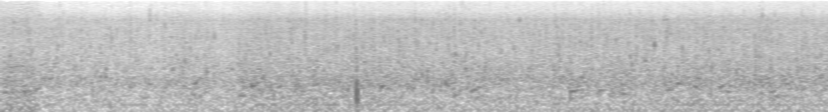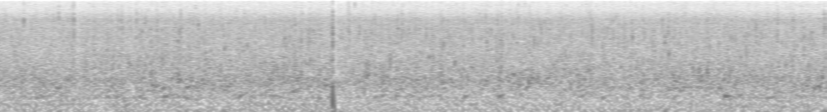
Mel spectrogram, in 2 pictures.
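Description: Creek water running steadily, a continuous rushing noise, with two faint ticks about two and six seconds in.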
